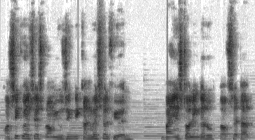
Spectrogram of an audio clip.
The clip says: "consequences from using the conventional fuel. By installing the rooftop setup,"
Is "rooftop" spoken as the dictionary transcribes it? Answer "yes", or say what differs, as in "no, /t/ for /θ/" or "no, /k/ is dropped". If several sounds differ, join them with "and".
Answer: no, /f/ is dropped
